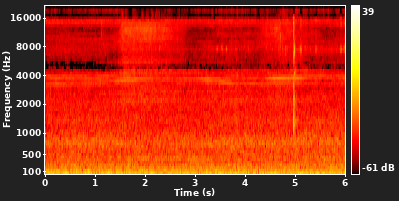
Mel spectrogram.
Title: Lian li TL LCD 120 Wireless fan abnormal bearing noise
